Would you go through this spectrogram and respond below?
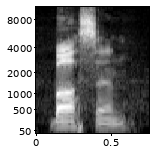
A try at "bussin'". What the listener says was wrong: I don't think you pronounce the G, so bussin'. Bussin'. Yeah, like you're bussing it to school.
